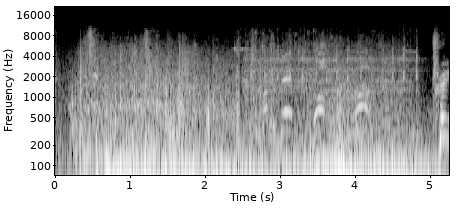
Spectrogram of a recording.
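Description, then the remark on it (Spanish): Anti-aircraft flak fire heard as parachutes open: repeated sharp bursts and cracks over a constant loud roar and rumble, with muffled voices or cries rising briefly partway through. “Cuando se abría el paracaídas, oías el flak.”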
